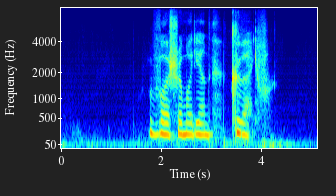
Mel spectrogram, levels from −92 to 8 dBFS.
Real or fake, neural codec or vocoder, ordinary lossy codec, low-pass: fake; codec, 16 kHz, 2 kbps, X-Codec, HuBERT features, trained on LibriSpeech; none; none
